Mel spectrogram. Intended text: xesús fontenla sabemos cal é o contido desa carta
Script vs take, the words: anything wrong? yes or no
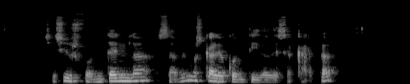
no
